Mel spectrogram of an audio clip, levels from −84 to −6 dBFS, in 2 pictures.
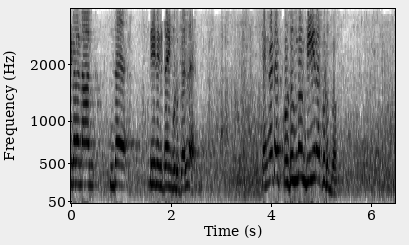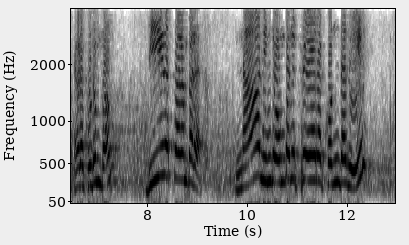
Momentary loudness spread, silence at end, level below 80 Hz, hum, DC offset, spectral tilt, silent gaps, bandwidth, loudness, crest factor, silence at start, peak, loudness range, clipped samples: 17 LU; 0 s; -42 dBFS; none; under 0.1%; -9 dB/octave; none; 4 kHz; -7 LUFS; 8 dB; 0 s; 0 dBFS; 4 LU; 8%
